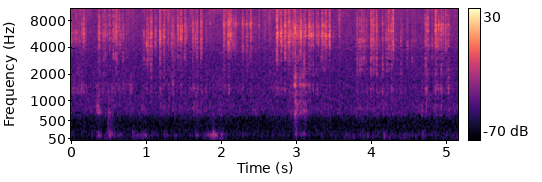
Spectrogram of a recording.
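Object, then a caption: Coated scratch-art paper sheet scratched with a wooden stylus. A wooden stylus scratches lines into the coating of a flat black scratch-art paper sheet lying on a table. It makes quiet, bright, dry scratching in a rapid run of short, rasping strokes, with little low end and almost no ring after each stroke.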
